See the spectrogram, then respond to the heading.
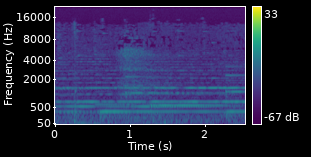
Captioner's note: exhales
